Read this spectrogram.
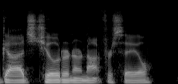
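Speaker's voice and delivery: normal talking voice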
